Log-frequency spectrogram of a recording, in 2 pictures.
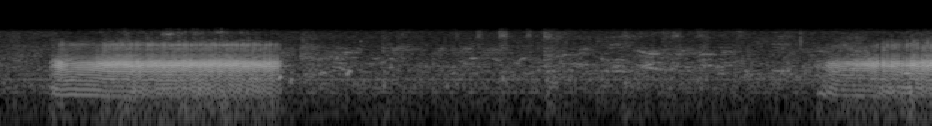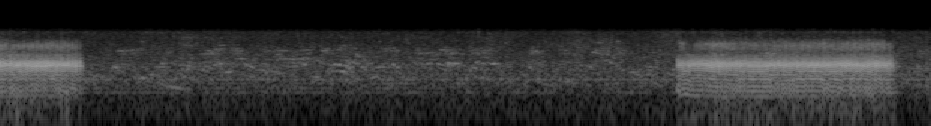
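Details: Elderly Shih Tzu Lao Yun sleeping and snoring, recorded years ago on an old phone; three loud, rattling, two-second snores spaced roughly seven seconds apart, with quiet breathing and faint room noise between.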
